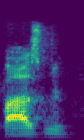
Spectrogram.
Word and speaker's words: Boseman: Yeah, the thing I appreciate about the acting job in this film, and I was upset Chadwick Boseman. Did I say that right? Boseman.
